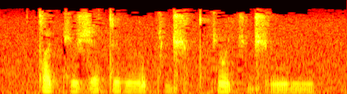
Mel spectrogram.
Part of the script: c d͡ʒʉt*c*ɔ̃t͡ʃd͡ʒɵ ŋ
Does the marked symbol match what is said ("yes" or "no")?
yes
